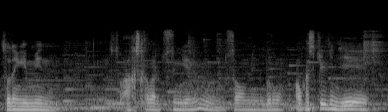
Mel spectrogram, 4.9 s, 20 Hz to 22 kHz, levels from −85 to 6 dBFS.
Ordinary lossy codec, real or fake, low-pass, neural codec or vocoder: none; real; 7.2 kHz; none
